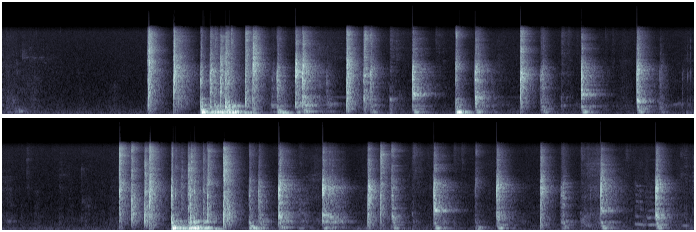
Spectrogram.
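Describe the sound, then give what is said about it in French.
A cup song rhythm: cups tapped and thumped on a table in a sharp pattern of claps, slaps and knocks, repeated in two rounds with a short pause between, lively and fairly loud, no talking. “Alors, c'est les cup songs, ça veut dire la chanson des Verts”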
